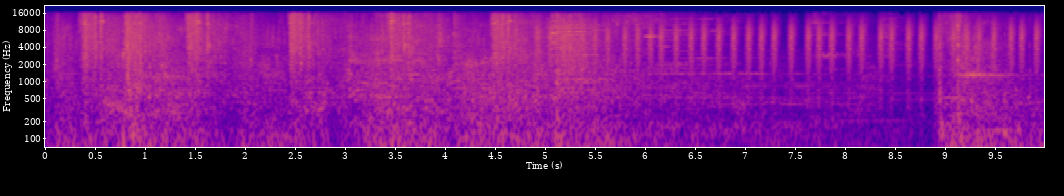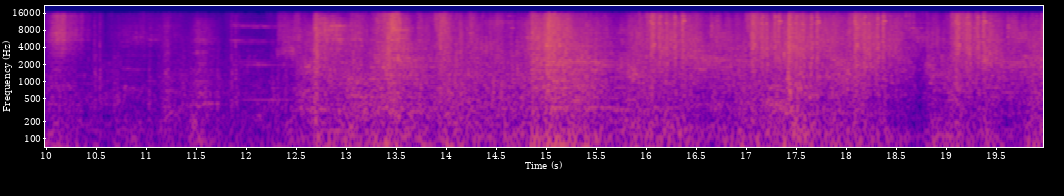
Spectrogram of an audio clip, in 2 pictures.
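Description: Game spell effects whoosh and blast in bursts.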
